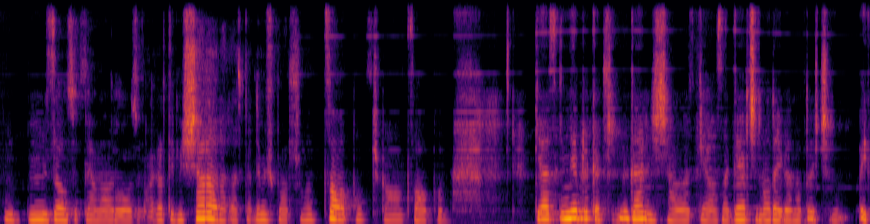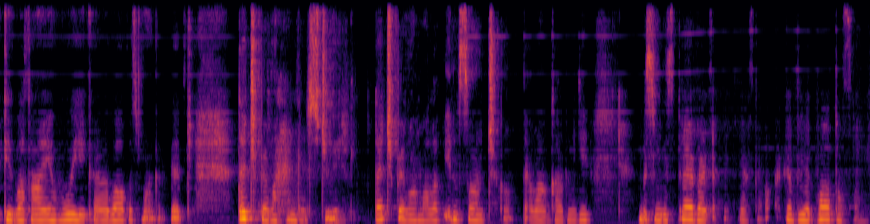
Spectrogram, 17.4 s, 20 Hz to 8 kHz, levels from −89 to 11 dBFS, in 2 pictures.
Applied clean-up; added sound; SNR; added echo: neural mask model DeepFilterNet 3.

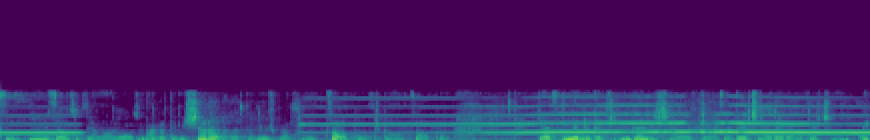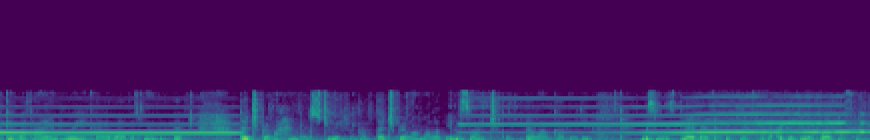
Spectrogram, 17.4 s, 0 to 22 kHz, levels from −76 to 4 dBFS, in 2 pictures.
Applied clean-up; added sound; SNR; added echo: none; Wind instrument, woodwind instrument; -1 dB; reverberation time 1.6 s.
